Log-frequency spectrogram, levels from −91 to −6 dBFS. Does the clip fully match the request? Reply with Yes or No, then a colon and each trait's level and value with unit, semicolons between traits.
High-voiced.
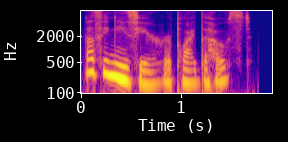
Yes: high, 195 Hz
